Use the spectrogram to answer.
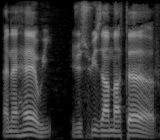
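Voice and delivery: ordinary talk, nothing marked

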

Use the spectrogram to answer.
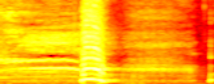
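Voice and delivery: squealing laugh; high-pitched laugh. Real, not acted. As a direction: burst into a shrill laugh.

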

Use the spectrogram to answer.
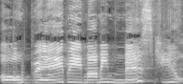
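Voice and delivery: mommy fussing over her dog; gushing pet talk. Real, not acted. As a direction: coo to a beloved pet.

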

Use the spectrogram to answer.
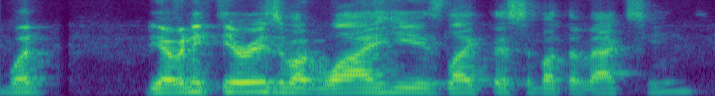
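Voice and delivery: ordinary talk

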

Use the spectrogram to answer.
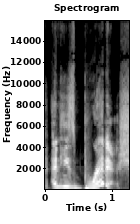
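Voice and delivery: imitating your own impressed introduction; mock grand announcement. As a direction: announce it like a big deal, slowly. Quotes own habitual proud announcement.

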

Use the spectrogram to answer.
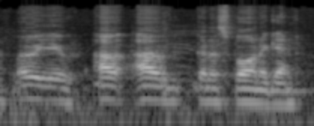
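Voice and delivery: ordinary talk

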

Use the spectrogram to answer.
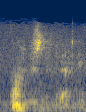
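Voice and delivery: very soft, half-whispered retold dismissal; hushed dismissal. Saint tells worshippers to leave the cursing woman, hushed. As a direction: drop to a near-whisper, as if waving someone off.

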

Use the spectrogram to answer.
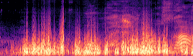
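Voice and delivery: a loud, breathy, astonished cry; stunned outburst. Retold or imitated. New believer asking the evangelists, loudly astonished. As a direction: blurt it out, shaken by what just hit you. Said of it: "Like this".

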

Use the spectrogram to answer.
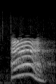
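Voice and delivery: sudden high, loud yelp; startled yelp. Real, not acted. Cooking on camera, startled by the hot pan, sharp yelp. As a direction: yelp as the pan spits at you.

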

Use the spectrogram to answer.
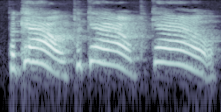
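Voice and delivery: three high "pakow" shots; imitated gunfire. A narrator's reading. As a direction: punch out repeated rifle cracks. Narrator voices repeated rifle shots.

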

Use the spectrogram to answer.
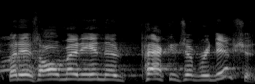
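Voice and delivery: loud, high, building preacher's crescendo; fiery preaching. Acted. Preaching at full force.

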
